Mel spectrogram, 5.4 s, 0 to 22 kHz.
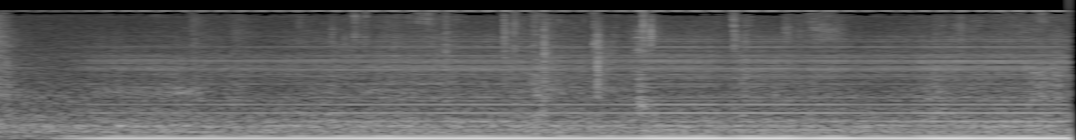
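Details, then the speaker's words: Dual CS430 turntable with no record playing; steady low mains hum holding level throughout; grounding fault, open ground from a broken wire in the audio output cable. "Yeah, this one's got a AC hum, so that's saying it's got a grounding problem. That's telling me right there it's got a grounding problem even without playing any records."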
